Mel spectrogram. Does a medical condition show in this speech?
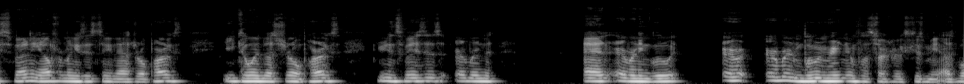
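Yes: spastic cerebral palsy.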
